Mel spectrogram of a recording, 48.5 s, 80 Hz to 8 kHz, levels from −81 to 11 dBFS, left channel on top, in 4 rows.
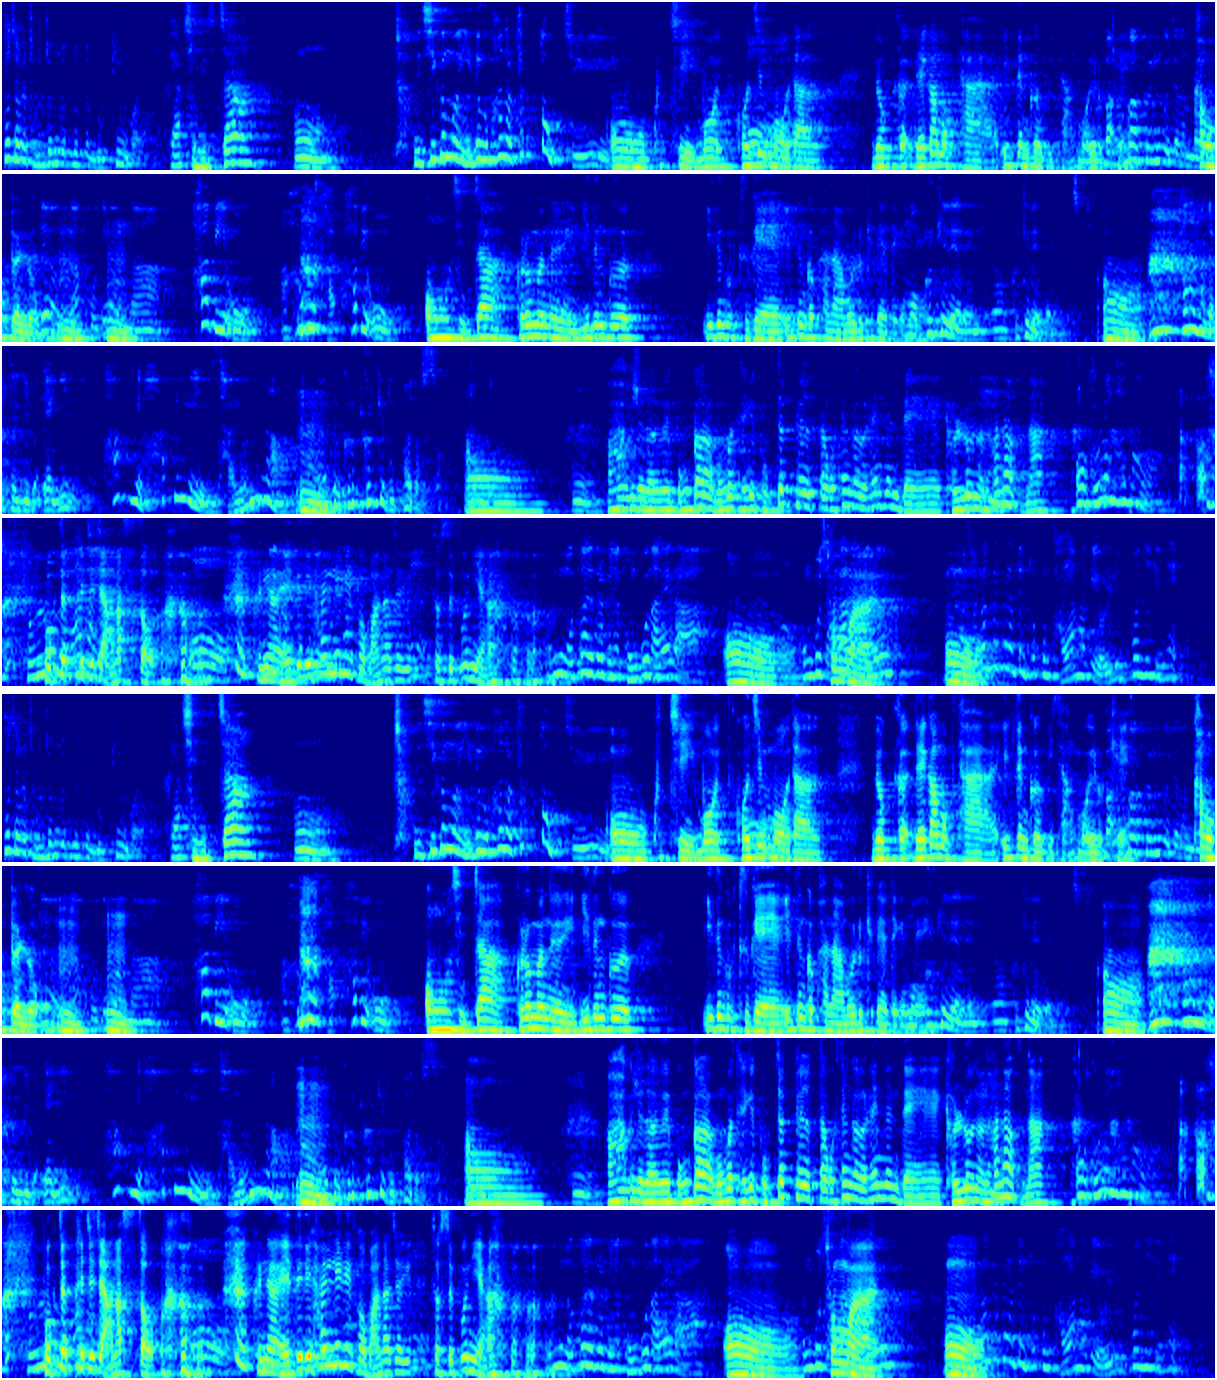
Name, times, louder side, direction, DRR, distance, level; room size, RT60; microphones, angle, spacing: voice 1, 0.0-2.1 2.9-3.3 4.1-6.2 7.4-7.9 11.0-13.7 14.0-14.6 14.9-16.0 17.6-17.9 21.1-22.7 23.9-25.0 25.3-29.2 29.9-30.7 34.0-34.3 35.0-35.9 36.3-37.5 38.2-38.7 39.0-40.0 40.4-40.7 41.8-43.4 44.2-45.3 45.9-48.1, left 1 dB, 15° left, 0.7 m, -42 dB
voice 2, 1.9-2.6 3.9-4.1 6.1-11.3 11.9-13.5 15.1-15.3 16.4-18.6 19.1-21.4 23.1-24.1 27.2-27.6 28.9-29.7 30.3-35.0 36.0-41.9 43.6-45.2 45.8-46.2, right 4 dB, 75° right, 0.4 m, -32 dB
7.9 x 6.3 x 7.9 m
head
